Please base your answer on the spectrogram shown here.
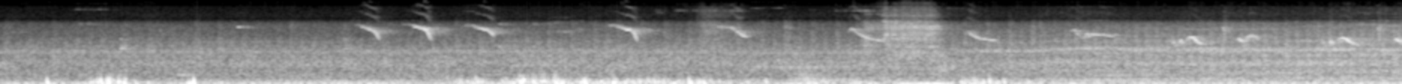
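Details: Mockingbird of the northern species, singing from a pear tree in Salinas, California and copying other birds; a string of sharp downslurred whistles, one every half second or so, then softer upslurred notes, over low background rumble.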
